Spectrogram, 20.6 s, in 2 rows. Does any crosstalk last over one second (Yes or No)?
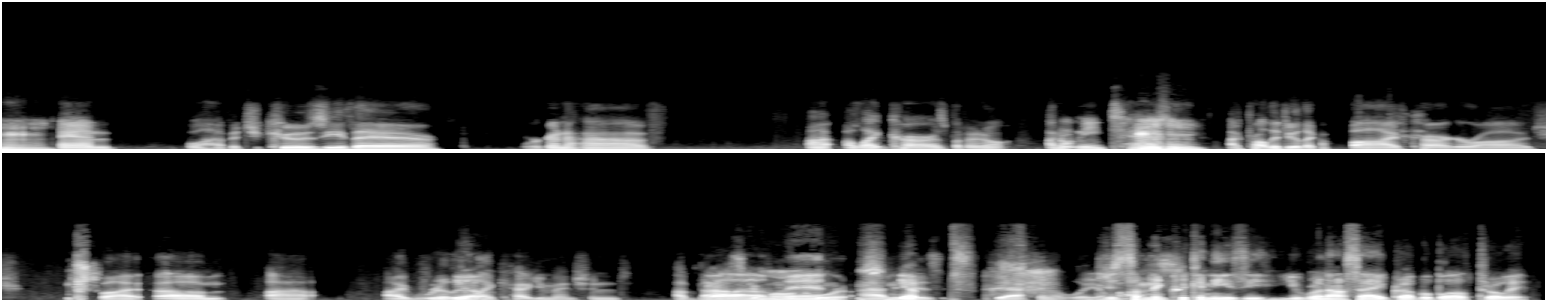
Yes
